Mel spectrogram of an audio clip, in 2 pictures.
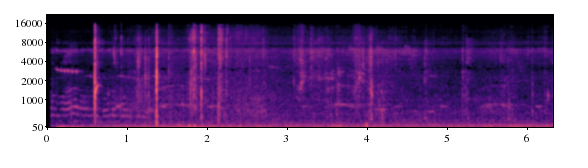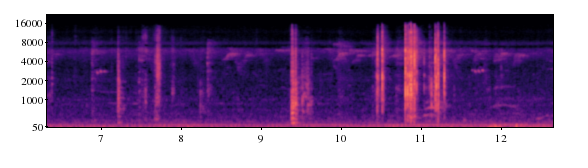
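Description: Sharp clicks and knocks from handling a small glass liquor bottle: its screw cap being twisted open, then the bottle and a plastic cup set down on a steel tray, with the loudest clicks near the end.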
